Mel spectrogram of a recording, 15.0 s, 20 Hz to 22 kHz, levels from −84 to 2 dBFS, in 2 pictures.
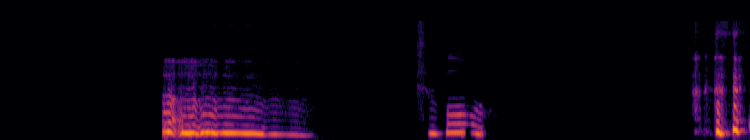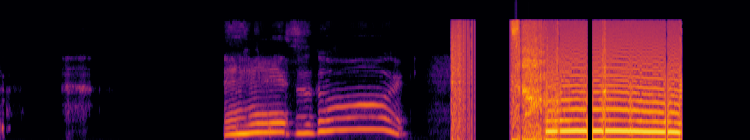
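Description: From 12.01 s to the end at 15.00 s, the speech turns into an integer read as float fault, which points to 32-bit integer samples being read as 32-bit float. Most values land near zero or far beyond full scale, so the output slams between silence and the clipping limit. This produces an extremely loud, buzzing square wave that goes silent in the quietest gaps. Ordinary clipping would flatten the peaks but keep the speech recognisable.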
